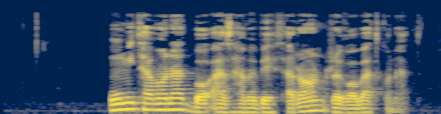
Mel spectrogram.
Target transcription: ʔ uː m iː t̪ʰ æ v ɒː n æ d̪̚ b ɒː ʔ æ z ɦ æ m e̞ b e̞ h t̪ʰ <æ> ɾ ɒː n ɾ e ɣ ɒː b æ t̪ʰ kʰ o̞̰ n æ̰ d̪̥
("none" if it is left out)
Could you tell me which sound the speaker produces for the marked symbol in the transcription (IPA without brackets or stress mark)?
æ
